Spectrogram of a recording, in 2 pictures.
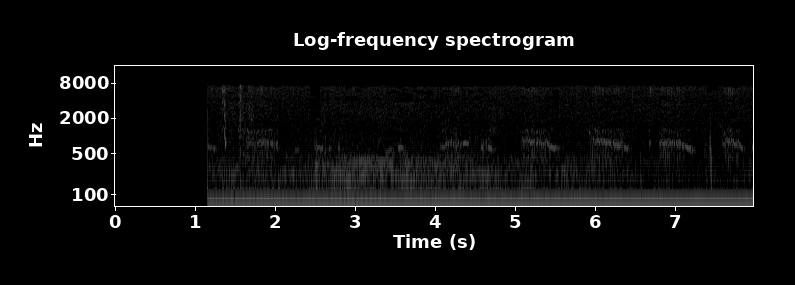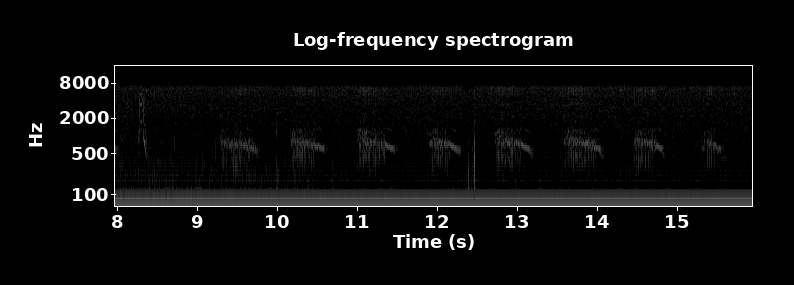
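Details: A hamster makes a strange noise it has never made before, puzzling its owner: short, low squeaks that slide downward, about two each second, in a regular breathing-like rhythm, over a low rumble of handling or room noise.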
